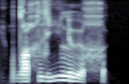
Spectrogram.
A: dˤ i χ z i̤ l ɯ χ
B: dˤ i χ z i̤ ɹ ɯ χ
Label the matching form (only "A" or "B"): A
